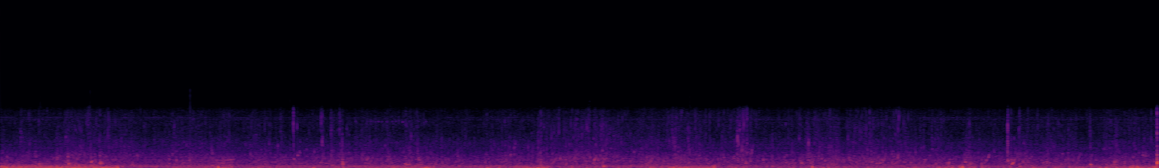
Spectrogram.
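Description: Wind buffeting the microphone and choppy water splashing against a boat's hull. A steady low hum stops abruptly about a second in.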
